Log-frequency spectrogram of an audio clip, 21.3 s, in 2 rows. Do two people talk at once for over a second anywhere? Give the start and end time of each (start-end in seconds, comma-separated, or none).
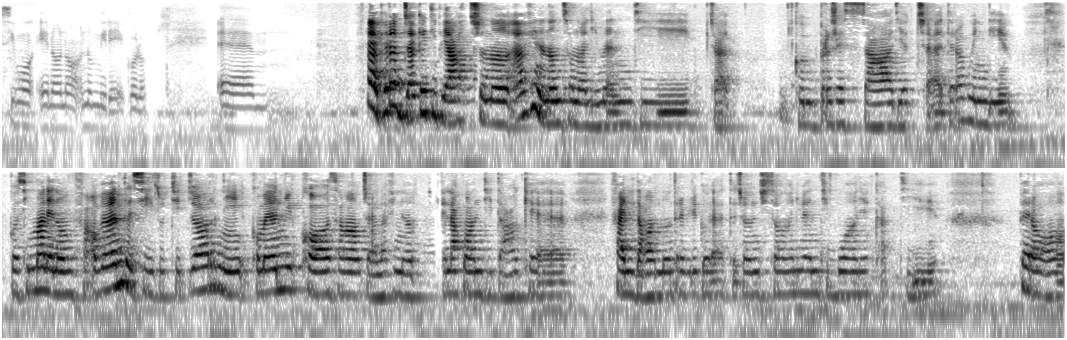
3.7-6.1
